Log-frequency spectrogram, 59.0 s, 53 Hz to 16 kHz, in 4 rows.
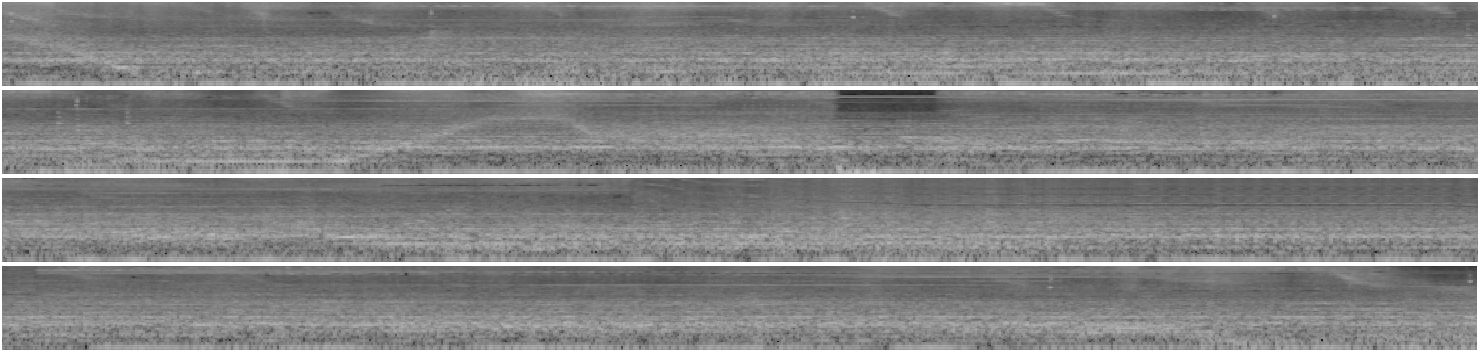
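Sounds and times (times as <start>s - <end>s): synthesizer noise drone: 0.0s - 59.0s.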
